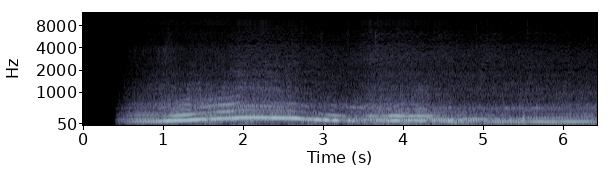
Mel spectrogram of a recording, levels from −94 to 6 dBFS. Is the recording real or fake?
real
